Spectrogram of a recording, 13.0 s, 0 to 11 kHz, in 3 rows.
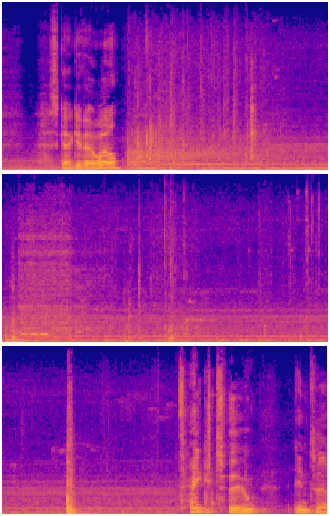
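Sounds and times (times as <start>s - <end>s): low mechanical hum: 0.0s - 13.0s.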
